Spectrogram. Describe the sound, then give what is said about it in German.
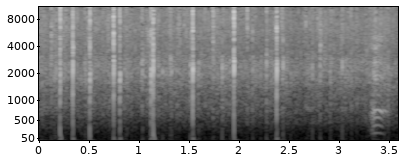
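A crowd of people claps together in praise of God, a dense wash of applause with sharper individual claps popping out irregularly, fairly loud and steady, easing slightly near the end. “Wenn ihr das glaubt, dann klatscht mal.”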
